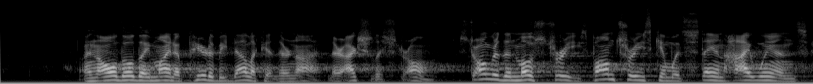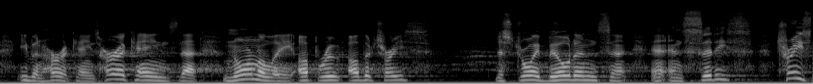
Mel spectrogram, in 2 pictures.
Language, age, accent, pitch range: English, 40-59, American, 165-220 Hz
